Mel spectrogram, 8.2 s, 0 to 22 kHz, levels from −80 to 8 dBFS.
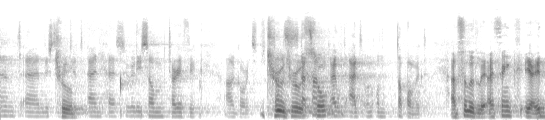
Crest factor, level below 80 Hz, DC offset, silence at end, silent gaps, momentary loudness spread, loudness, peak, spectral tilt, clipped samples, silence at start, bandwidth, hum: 22 dB; -80 dBFS; under 0.1%; 0 s; none; 19 LU; -33 LUFS; -12 dBFS; -3.5 dB/octave; under 0.1%; 0 s; 15.5 kHz; none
